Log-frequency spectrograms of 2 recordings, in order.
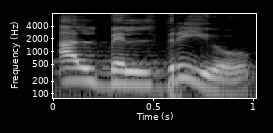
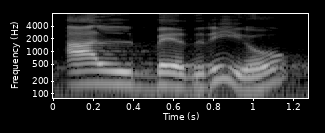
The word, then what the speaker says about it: albedrío: comenzar definiendo algunos términos la palabra albedrío no es albeldrío como algunos pronuncian es albedrío significa voluntad es solamente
